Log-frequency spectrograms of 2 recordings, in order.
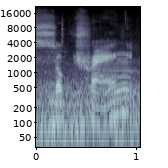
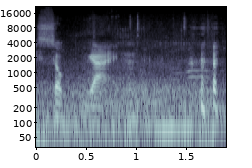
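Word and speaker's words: Sóc Trăng: it wrong all this time it's it doesn't pronounce this sook trang it's actually so gang the tea is silent so um we just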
